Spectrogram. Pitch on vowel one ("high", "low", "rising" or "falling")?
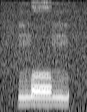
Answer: low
